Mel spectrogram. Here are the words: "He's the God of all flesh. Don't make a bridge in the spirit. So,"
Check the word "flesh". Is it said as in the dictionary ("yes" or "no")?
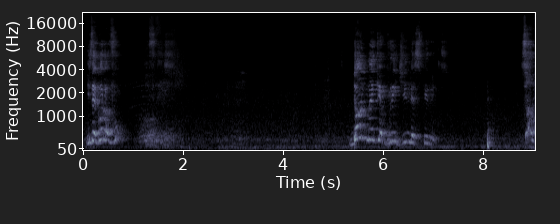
no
